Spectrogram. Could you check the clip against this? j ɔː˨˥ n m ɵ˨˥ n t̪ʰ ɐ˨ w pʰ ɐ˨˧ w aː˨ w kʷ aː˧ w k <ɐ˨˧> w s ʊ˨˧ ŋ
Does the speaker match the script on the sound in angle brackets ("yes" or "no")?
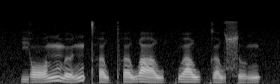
yes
